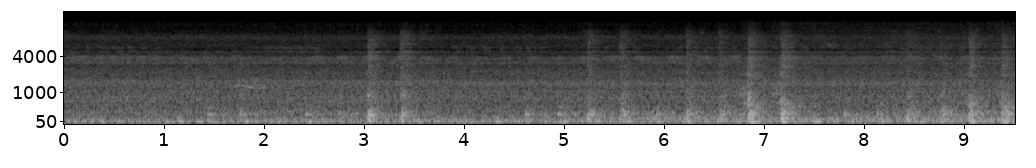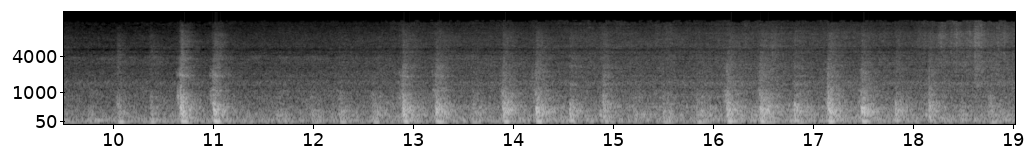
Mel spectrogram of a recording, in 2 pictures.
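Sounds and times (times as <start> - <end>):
train cars rolling past: 0.1 - 19.0
wheels clacking over rail joints: 4.6 - 19.0.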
